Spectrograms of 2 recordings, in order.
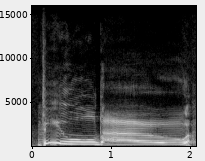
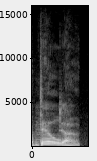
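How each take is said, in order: First: Word stretched out long in a silly, higher voice; funny long voice. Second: Said in the usual way. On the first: Retold or imitated. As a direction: drag out "Dildo" in a goofy put-on voice. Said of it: "really long with a funny voice going". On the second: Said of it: "really long with a funny voice".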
